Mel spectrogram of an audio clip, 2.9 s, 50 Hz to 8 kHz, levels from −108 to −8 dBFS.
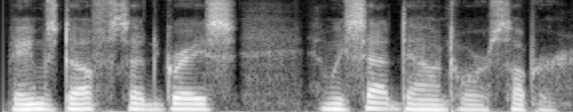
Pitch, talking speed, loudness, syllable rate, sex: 130 Hz, 230 wpm, -16 LUFS, 5.7 syllables/s, male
